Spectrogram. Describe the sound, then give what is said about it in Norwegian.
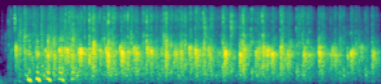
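Sustained audience applause at a lecture at the Bergen International Literature Festival, many hands clapping in a dense, steady patter at an even loudness for several seconds, with a brief voice or cheer near the start. “La oss gi henne en stor applaus.”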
